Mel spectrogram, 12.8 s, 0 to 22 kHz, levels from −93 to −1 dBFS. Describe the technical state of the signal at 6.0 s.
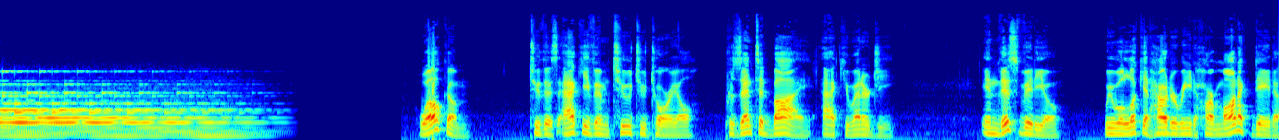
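At 6.0 s the signal is intact, with no audible dropout, distortion or other fault at that moment.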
